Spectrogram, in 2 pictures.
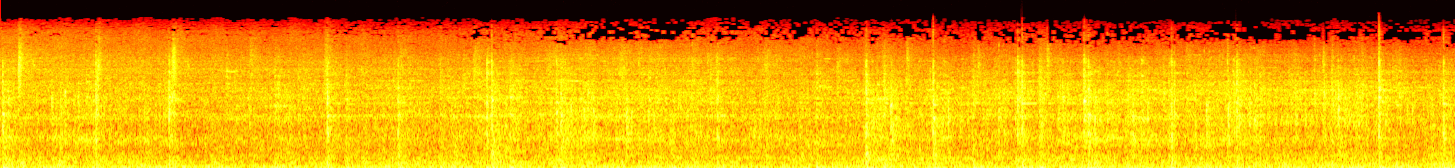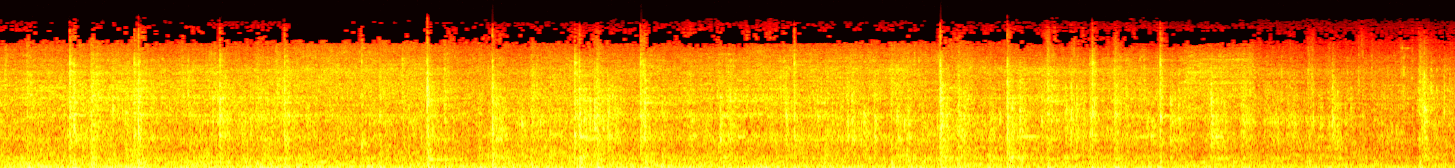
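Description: A train of passenger coaches rolling past, its wheels clicking over the rail joints over a steady rumble, until the last coach goes by near the end.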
